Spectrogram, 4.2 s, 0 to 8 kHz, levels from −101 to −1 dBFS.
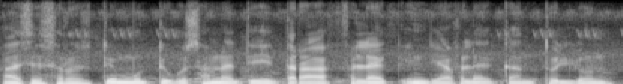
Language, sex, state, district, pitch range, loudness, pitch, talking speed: Chakma, male, Tripura, Unakoti, 95-115 Hz, -16 LUFS, 105 Hz, 160 wpm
